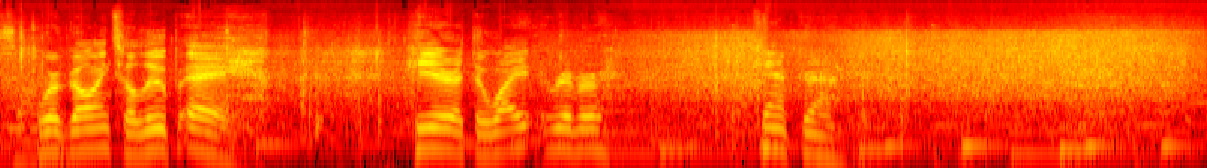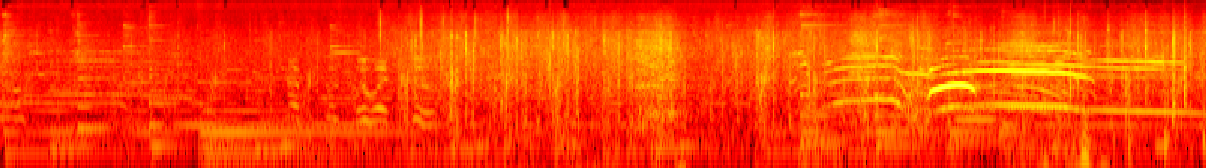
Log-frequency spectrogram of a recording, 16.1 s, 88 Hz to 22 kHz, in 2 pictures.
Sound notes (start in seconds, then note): 8.2 cheering; 13.5 cheering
